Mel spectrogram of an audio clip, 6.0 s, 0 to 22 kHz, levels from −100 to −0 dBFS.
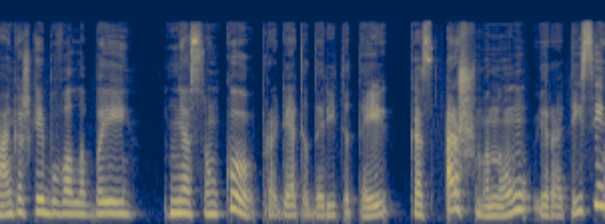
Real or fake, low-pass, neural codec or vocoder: real; 14.4 kHz; none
